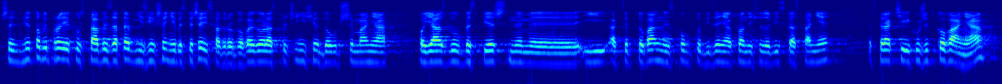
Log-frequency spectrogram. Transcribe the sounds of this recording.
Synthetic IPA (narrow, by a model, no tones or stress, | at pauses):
pʂɛd̪mʲɔt̪ɔvɘpɾɔjɛk̚t̪ust̪avɘzapɛvɲizvʲjẽŋkʂɛɲɛbɛspʲjɛt͡ʂɛ̃j̃st̪fad̪ɾɔɡɔvɛɡɔɔɾaspʂɘt͡ʂɘɲiɕɛd̪ɔutʂɘmaɲa | pɔjazd̪uvbɛspʲjɛt͡ʂnɘm | iakt̪sɛp̚t̪ɔvalnɘspuŋk̚t̪uvʲid̪zɛɲaɔxɾɔnɘɕɾɔd̪ɔvʲiskast̪aɲɛ | ft̪ɾakt͡ɕɛixuʐɘt̪kɔvaɲa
